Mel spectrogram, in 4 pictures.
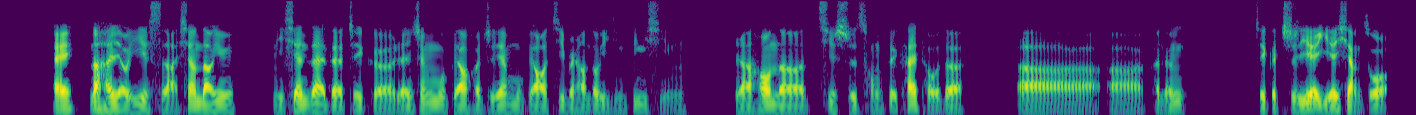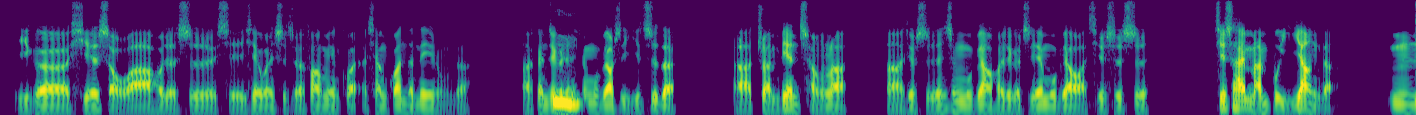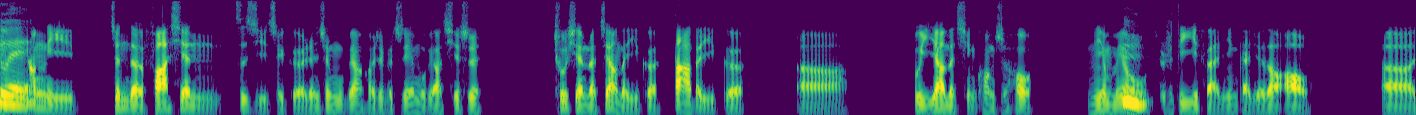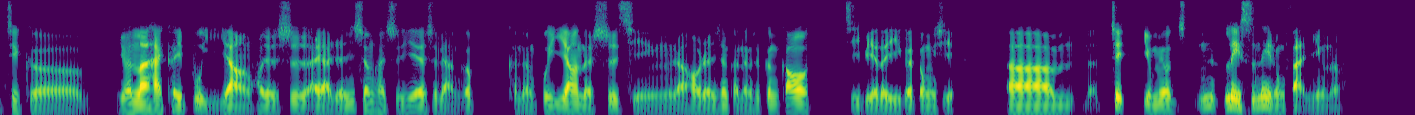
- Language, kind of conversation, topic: Chinese, podcast, 你觉得人生目标和职业目标应该一致吗？
- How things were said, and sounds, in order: other background noise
